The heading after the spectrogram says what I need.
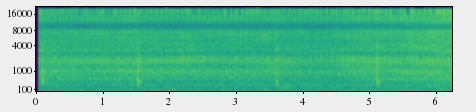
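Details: Chevrolet Captiva 2.2 diesel idling with a faint sharp tap roughly every 1.5 seconds over the diesel clatter; engine knock at idle, owner suspects the timing chain mechanism/components, not confirmed.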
